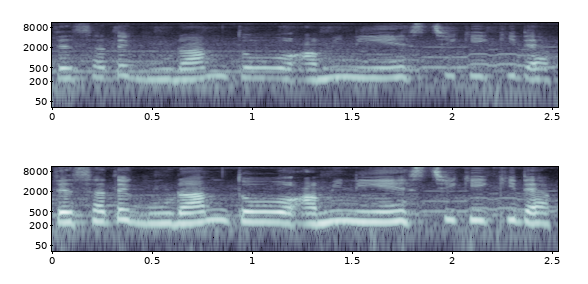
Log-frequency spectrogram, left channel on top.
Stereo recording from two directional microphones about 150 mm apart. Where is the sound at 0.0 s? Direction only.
40° right (ahead or behind).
